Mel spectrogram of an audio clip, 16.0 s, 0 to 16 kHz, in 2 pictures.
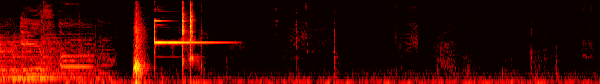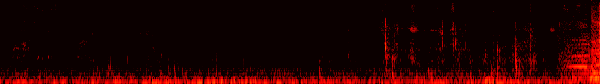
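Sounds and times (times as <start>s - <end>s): bright ringing ding: 2.1s - 3.2s.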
